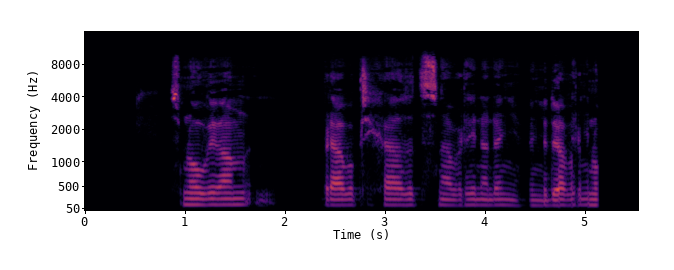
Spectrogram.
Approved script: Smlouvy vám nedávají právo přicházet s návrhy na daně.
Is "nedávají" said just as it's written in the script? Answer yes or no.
no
